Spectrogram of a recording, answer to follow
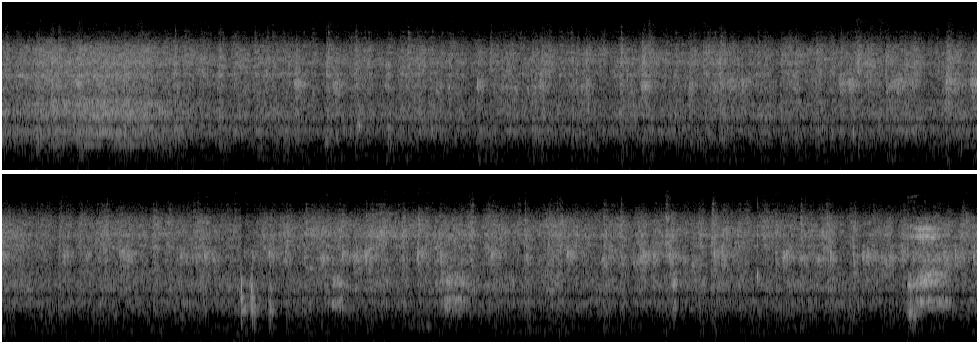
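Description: A steady, rain-like hiss, even throughout, with no voice over it.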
